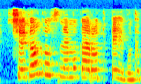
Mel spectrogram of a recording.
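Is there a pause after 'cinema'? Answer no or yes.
no. It is read straight through without a pause. The speaker calls it wrong. "Vou fazer a leitura então sem sinal de pontuação"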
